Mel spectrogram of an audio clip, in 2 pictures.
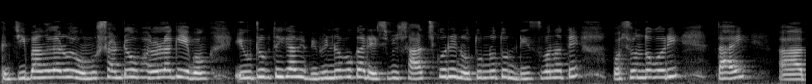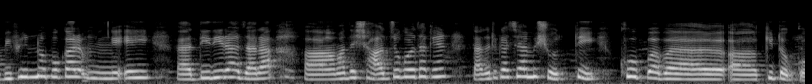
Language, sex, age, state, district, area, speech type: Bengali, male, 18-30, West Bengal, Jalpaiguri, rural, spontaneous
